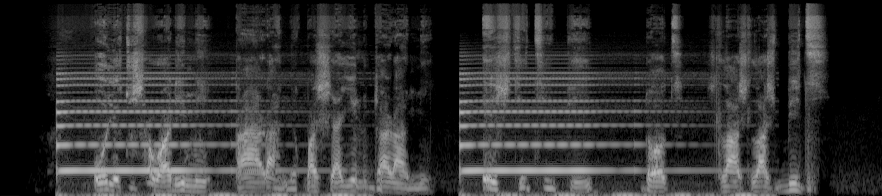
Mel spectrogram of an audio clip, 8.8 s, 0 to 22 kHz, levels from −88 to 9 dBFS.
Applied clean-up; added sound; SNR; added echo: none; Keyboard (musical); -2 dB; none.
